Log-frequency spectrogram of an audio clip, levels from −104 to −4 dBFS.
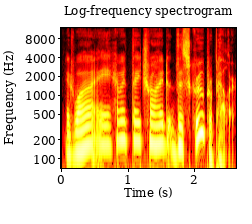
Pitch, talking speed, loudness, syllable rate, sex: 155 Hz, 185 wpm, -17 LUFS, 4.8 syllables/s, male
